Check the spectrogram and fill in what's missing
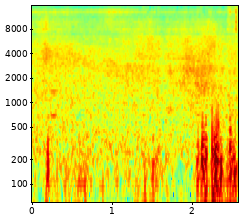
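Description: Strong seaside wind buffets the microphone at the Mayan ruins of Tulum, a steady low rumble with gusts that swell louder near the end, while a person speaks quietly beneath it.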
